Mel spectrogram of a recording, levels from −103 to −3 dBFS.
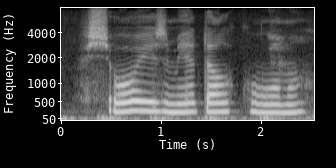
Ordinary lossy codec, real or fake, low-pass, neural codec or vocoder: none; real; none; none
